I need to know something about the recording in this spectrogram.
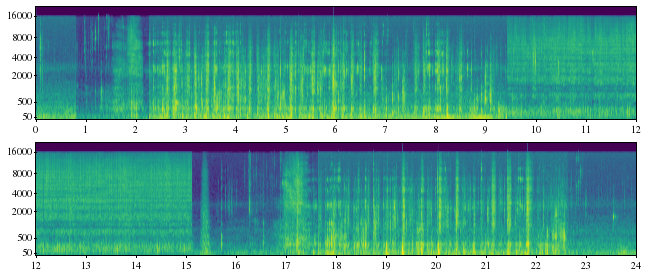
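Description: Close-miked wet chewing of braised kimchi, pork belly and rice: dense sticky, squishy mouth clicks with occasional crunches. About halfway through, a steady hiss-like noise takes over for about five seconds, and then the chewing resumes.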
